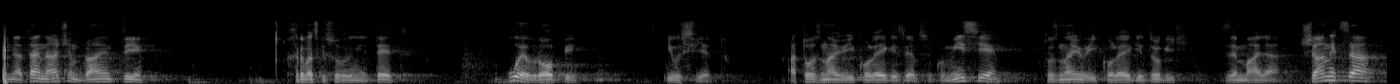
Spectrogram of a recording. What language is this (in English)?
Croatian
